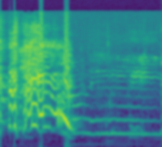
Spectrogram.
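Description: A woman's excited, high-pitched cries of delight, running into one long held note from about halfway through.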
